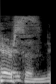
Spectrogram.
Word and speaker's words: Persson: And Persson, I believe. – Persson.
